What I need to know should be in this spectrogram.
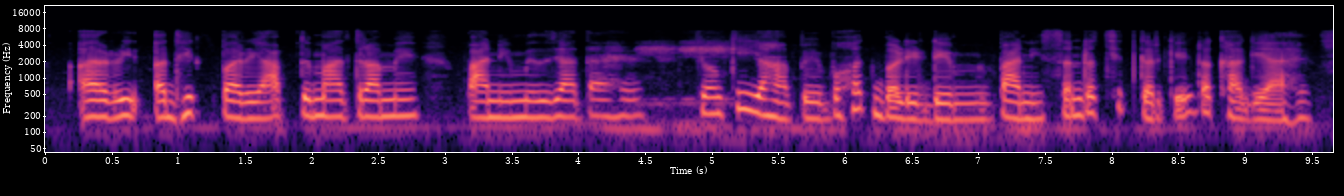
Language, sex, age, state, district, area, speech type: Hindi, female, 30-45, Uttar Pradesh, Sonbhadra, rural, spontaneous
